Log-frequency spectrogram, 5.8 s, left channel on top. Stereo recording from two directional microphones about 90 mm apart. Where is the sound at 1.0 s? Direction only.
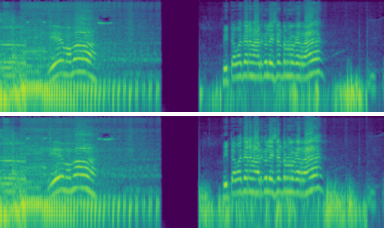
50° left (ahead or behind).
